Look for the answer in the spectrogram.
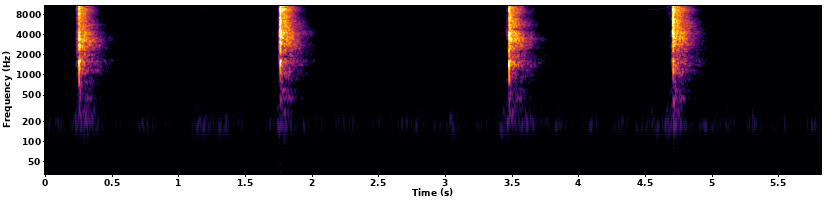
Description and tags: Resonant light switch on and off
A light switch flicks on and off in an empty room. (Like, a totally empty room. No furniture, or anything.)
click, light, light-switch, off, switch, switches, toggle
